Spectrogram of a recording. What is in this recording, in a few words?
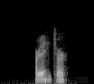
"printer", English; nouns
